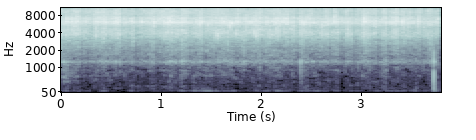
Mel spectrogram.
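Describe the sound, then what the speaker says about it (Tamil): Onions and curry leaves go into hot oil where mustard seeds and cumin have already popped, producing a loud, steady frying sizzle that hisses evenly throughout, with no talking. "வெங்காயம் கருவேப்பிலை சேர்த்து போட்டுடலாம்"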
